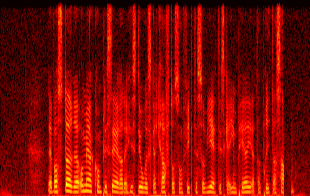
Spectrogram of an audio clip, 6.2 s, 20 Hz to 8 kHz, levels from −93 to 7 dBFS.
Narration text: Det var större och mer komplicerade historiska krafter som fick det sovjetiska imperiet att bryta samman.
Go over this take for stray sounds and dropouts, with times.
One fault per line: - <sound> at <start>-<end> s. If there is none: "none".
- dropout at 5.7-5.8 s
